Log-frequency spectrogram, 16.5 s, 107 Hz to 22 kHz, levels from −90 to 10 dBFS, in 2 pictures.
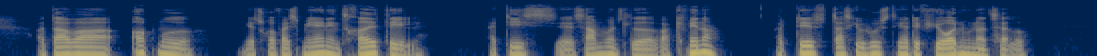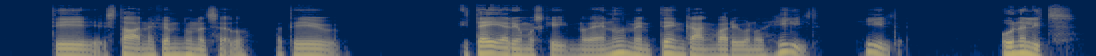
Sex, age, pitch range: male, 20-39, 105-125 Hz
